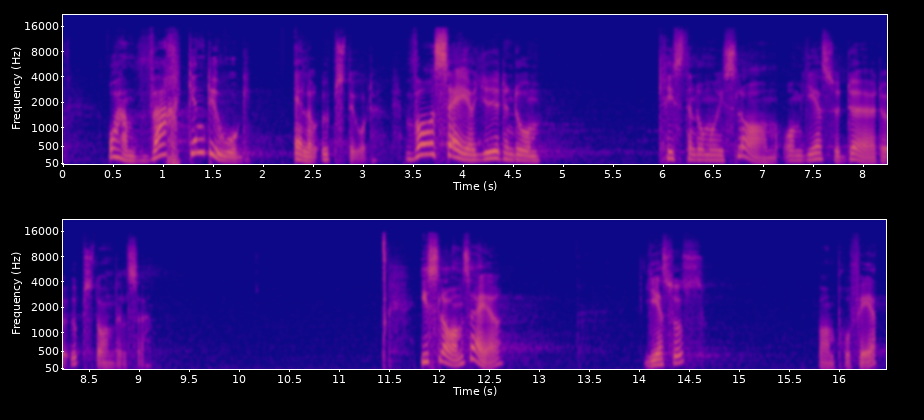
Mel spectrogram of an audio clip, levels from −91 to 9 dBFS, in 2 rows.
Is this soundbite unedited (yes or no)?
no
